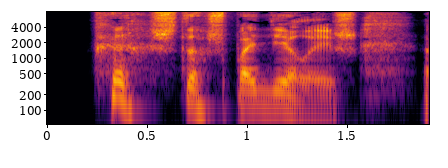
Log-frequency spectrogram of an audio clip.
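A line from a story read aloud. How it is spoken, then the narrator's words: Laughing. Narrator (Russian): рассмеялся Игорь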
